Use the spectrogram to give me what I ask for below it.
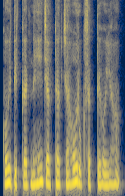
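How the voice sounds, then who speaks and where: A woman voicing a kindly elderly male imam who speaks in a steady, balanced, fatherly tone, deeper and fuller than her own voice. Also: fairly quick, dry recording, studio quality, lightly acted. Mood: gentle. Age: older.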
